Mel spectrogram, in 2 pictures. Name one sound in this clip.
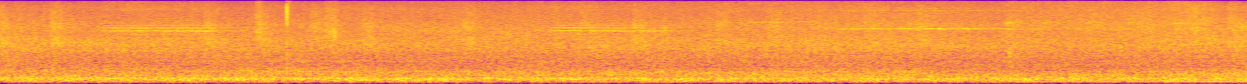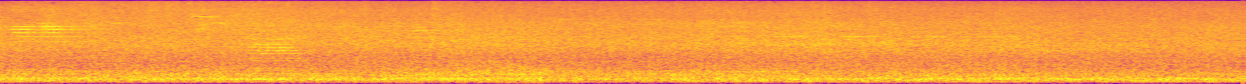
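Wind gusts and rumbles against the microphone.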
